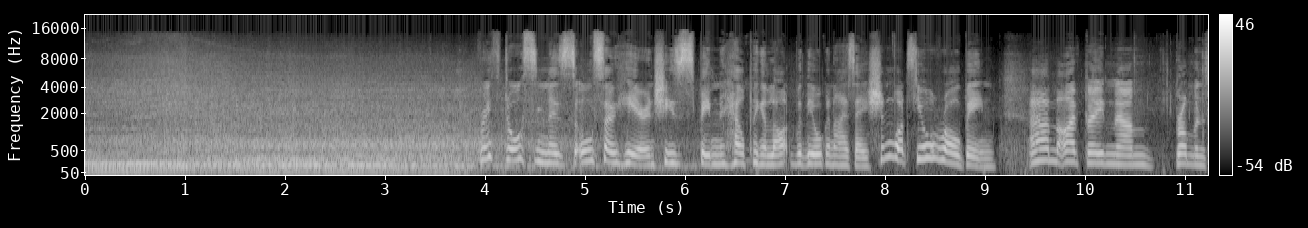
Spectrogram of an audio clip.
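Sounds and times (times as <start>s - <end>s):
loaded logging truck engine drone at a fork in a road: 0.0s - 7.5s
road noise of a loaded logging truck: 0.0s - 11.2s
speech: 4.0s - 11.2s.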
